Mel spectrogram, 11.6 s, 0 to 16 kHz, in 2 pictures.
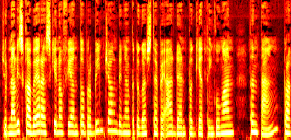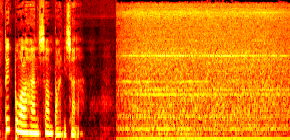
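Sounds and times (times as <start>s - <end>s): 
speech: 0.0s - 7.5s
waste sorting machine roaring: 8.2s - 11.6s.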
